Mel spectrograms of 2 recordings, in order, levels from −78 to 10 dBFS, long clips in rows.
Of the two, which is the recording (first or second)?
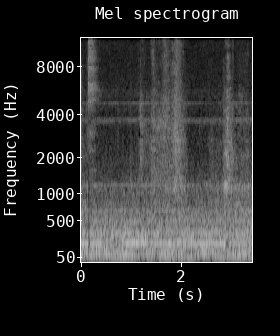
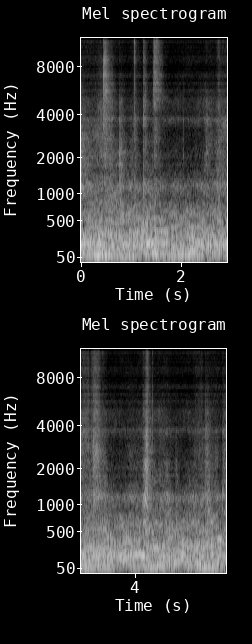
first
